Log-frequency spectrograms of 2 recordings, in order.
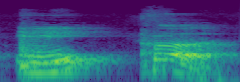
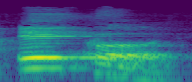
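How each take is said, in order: First: "ايكول" split in two, a gap after the first sound; syllable by syllable. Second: Said in the usual way. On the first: Shown as a demonstration. Teacher models reading for learners, "ايكول" syllable by syllable.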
